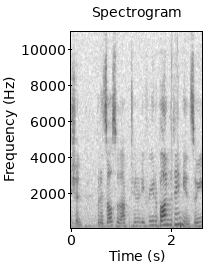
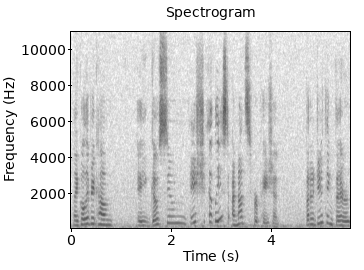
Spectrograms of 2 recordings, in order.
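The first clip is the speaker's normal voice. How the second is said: put-on higher chirpy party girl voice; bubbly ghost girl; 4 semitones higher than usual. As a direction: gush like a lovestruck ghost. Polly voice continues.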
